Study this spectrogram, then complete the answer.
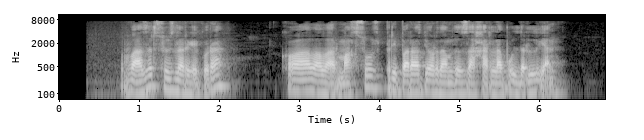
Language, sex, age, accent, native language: Uzbek, male, 19-29, Samarqand, Uzbek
